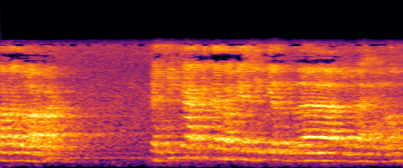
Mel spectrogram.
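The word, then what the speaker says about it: لا إله إلا الله: Makanya kan kata ulama, ketika kita baca zikir la ilaha illallah, maka panjangkanlah kalimat yang panjang.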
